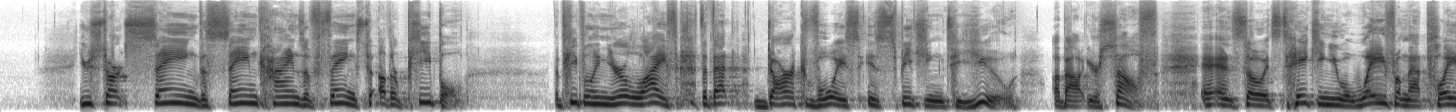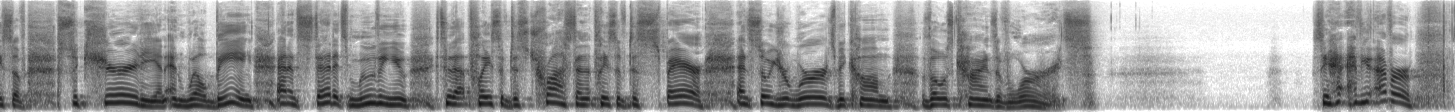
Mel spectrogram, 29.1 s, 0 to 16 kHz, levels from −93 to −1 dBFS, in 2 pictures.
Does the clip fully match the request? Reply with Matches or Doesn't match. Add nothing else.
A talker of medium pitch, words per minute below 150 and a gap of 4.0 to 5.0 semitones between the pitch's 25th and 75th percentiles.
Matches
